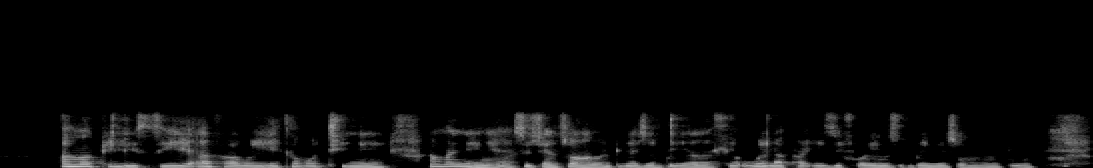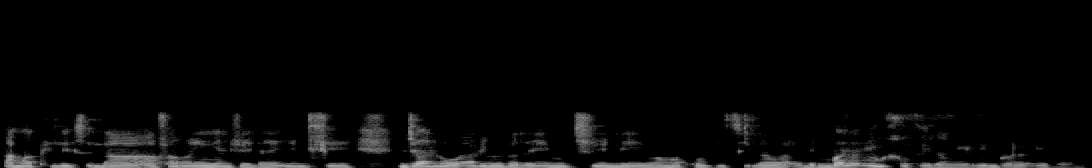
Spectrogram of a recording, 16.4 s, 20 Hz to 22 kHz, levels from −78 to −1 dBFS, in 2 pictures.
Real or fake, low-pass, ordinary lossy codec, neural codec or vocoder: fake; 7.2 kHz; Opus, 64 kbps; codec, 32 kHz, 1.9 kbps, SNAC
